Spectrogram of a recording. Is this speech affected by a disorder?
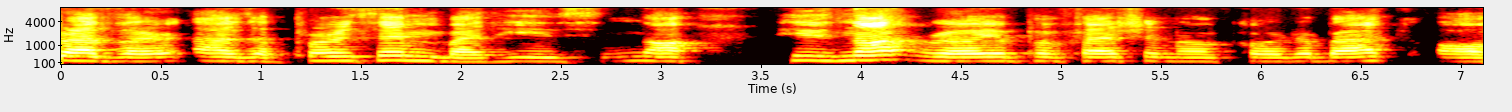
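Yes: cerebral palsy.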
